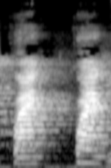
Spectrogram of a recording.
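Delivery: low quacking duck voice. Acted. Kids' class leader quacking for the children, low duck voice. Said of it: "Don't forget to quack".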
